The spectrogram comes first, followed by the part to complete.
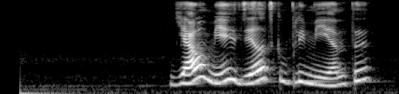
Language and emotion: Russian, positive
